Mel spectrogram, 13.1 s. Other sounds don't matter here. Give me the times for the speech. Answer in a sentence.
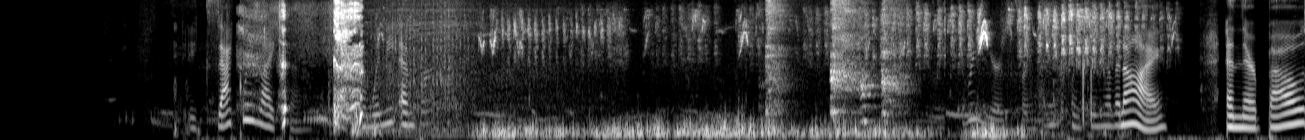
You can hear the speech from 1.9 to 4.3 s and from 9.2 to 13.0 s.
